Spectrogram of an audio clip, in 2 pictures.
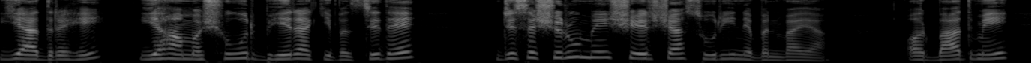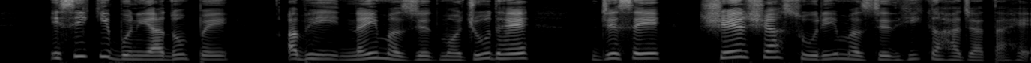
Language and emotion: Urdu, neutral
